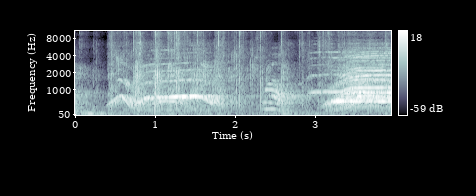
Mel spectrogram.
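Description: A convention crowd at AwesomeCon cheers and applauds for a Doctor Who doctor, with loud, sustained whooping and clapping that swells toward the end while a voice calls out over the noise.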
